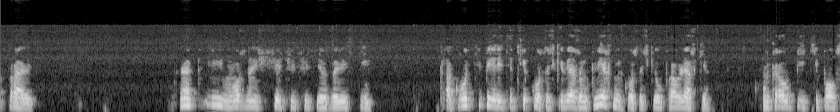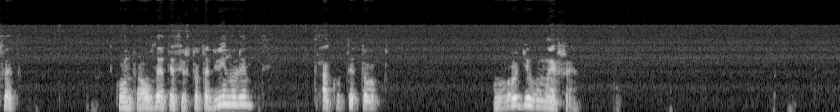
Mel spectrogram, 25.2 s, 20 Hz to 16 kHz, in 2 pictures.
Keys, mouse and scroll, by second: 1.7-2.7 middle drag, 3.6-4.9 drag, 5.2-6.3 middle drag, 6.9 shift+click, 8.6 shift+click, 9.6-10.6 middle drag, 11.4 ctrl+p, 13.3 click, 14.8 ctrl+z, 15.9 middle click, 17.6-21.9 middle drag, 22.7-24.3 drag, 24.7 middle click.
